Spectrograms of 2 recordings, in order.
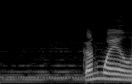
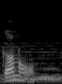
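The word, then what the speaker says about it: gunwale: sense gun whale is pronounced gunnel what the [ __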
